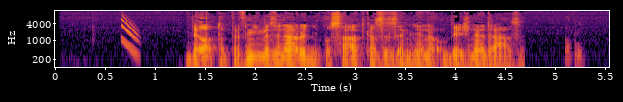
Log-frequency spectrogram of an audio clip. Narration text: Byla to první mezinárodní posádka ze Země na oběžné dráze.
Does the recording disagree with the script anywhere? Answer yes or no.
no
